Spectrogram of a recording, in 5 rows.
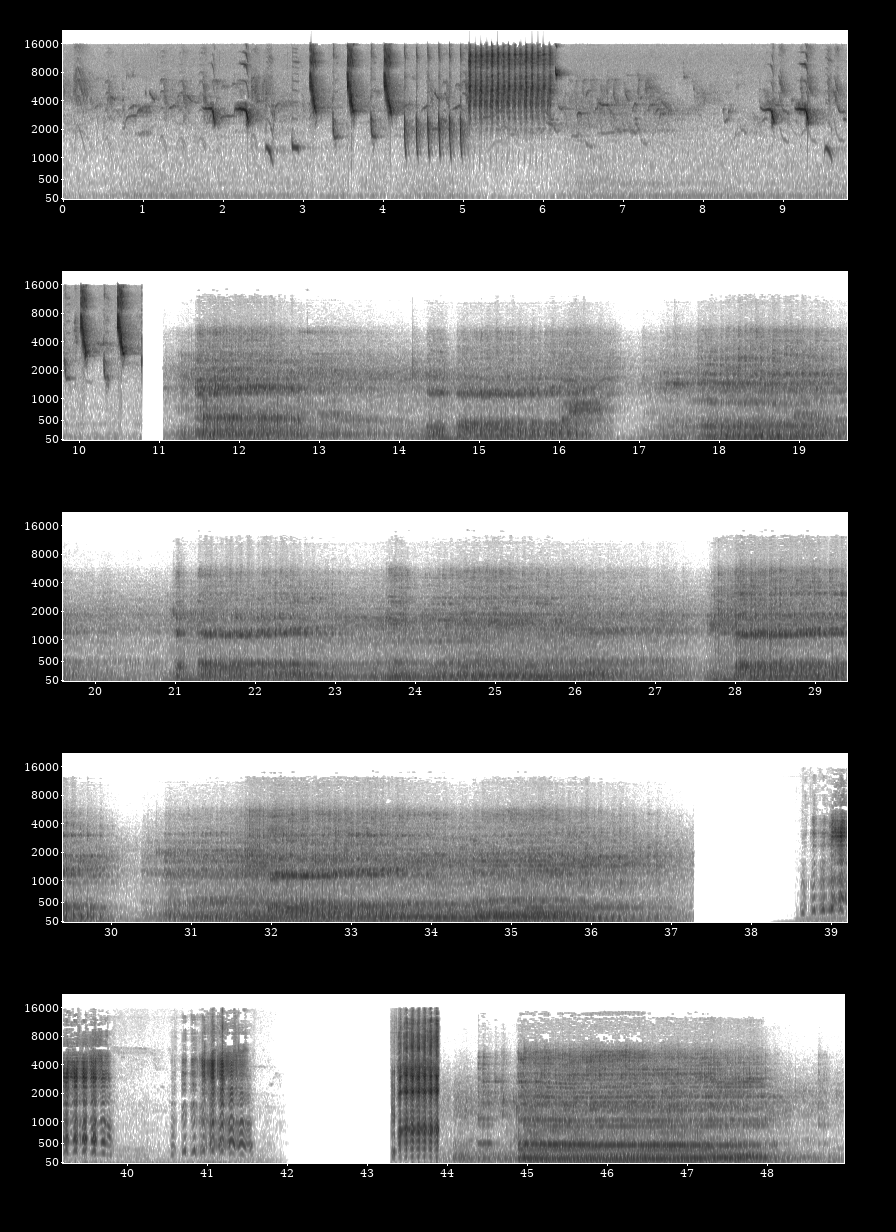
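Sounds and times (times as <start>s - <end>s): crocodilian low rumbling growls: 11.1s - 37.3s, 44.0s - 48.9s
young goat bleating: 38.6s - 39.9s, 40.5s - 41.6s, 43.3s - 44.0s.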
